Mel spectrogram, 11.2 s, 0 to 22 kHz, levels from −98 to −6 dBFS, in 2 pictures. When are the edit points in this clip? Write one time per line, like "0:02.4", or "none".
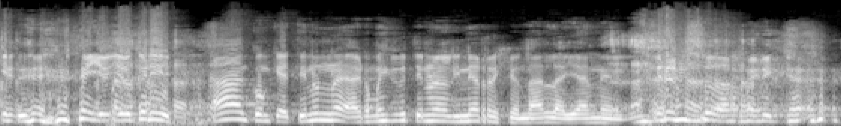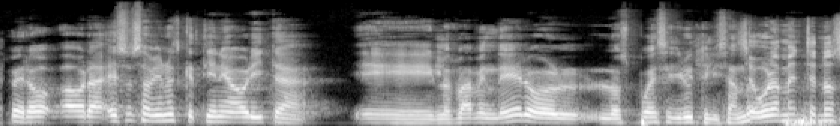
0:05.6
